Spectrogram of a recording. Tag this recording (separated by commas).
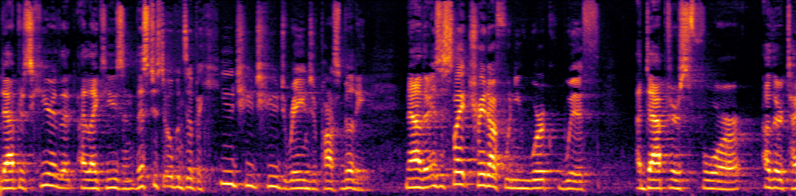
Speech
